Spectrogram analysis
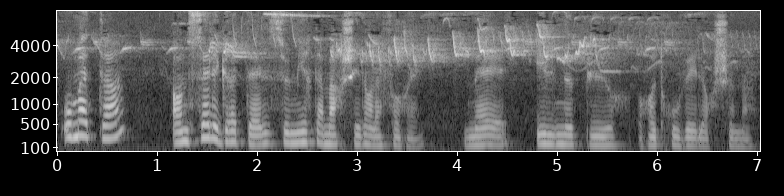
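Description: A woman narrating a fairy tale in a slow, soft, expressive way. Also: low voice, a little hiss or hum. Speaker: storyteller.

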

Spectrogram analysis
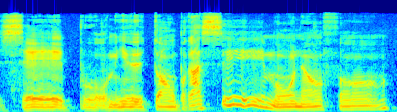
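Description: A man putting on a sly, slow big bad wolf. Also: huge pitch swings, fairly bright tone, heavily acted. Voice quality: slow drawn-out deep growl. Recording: music bed under voice.

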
